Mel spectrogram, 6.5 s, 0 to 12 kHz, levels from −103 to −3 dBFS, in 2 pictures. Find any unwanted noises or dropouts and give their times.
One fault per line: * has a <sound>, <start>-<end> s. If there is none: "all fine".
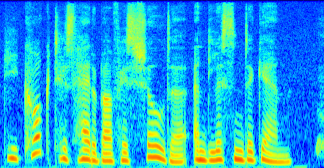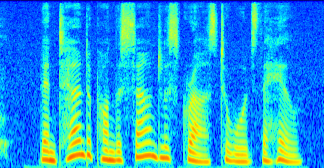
* has a bark, 3.2-3.5 s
